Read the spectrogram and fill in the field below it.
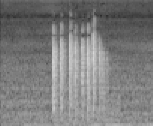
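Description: Dice clatter across a hard tabletop in a quick burst of about six sharp clicks that settle within half a second, with no voices over them.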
